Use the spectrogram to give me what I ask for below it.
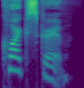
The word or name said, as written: corkscrew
